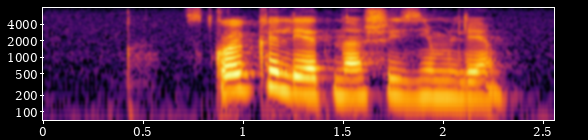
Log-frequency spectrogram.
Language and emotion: Russian, neutral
